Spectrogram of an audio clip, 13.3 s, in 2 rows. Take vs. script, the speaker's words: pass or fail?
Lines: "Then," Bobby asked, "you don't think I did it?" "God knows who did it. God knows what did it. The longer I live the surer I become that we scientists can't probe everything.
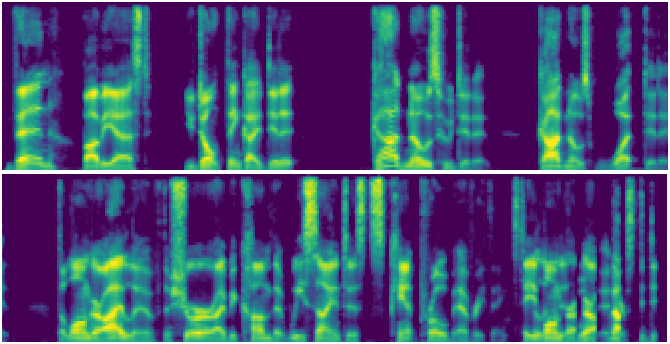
fail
